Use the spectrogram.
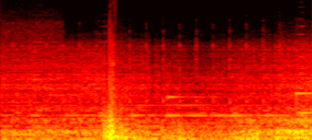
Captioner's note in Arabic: اللهب يطن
